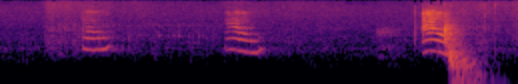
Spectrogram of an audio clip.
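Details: White kitten rescued from a home's front door in early winter, indoors. It gives three short, rising-then-falling meows about one second apart, and a dull thunk lands with the third.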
